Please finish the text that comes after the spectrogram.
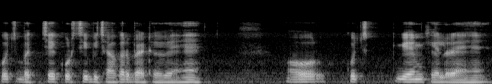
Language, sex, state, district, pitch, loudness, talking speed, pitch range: Hindi, male, Uttar Pradesh, Saharanpur, 115 Hz, -21 LUFS, 160 wpm, 105-125 Hz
